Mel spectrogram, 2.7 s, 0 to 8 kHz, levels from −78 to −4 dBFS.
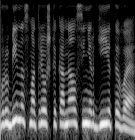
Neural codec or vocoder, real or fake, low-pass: none; real; 7.2 kHz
